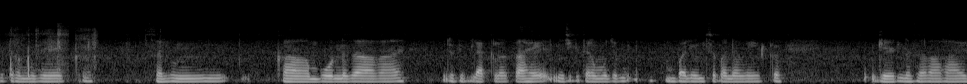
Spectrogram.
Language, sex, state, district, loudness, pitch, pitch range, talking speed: Hindi, male, Chhattisgarh, Bastar, -29 LUFS, 135 Hz, 135-140 Hz, 180 wpm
